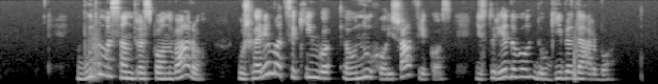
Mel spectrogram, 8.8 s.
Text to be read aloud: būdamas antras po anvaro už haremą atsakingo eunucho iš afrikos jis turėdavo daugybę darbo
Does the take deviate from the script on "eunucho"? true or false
false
